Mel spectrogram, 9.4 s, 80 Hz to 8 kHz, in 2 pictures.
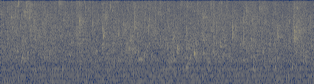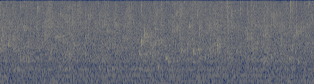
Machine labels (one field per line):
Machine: pump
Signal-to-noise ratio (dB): 0 dB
